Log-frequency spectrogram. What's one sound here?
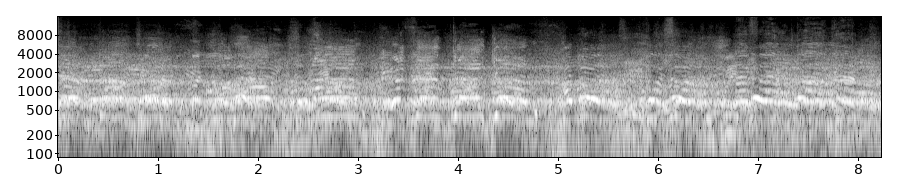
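A crowd of men and women chant and shout loudly outdoors.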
